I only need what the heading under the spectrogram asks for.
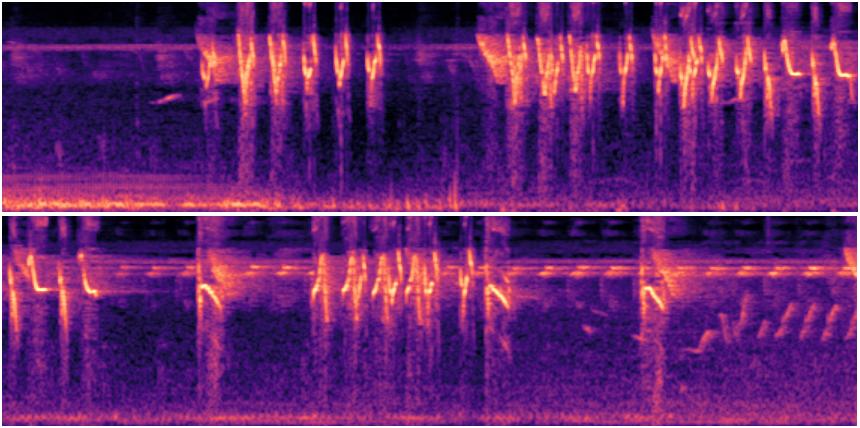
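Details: Bar-winged prinia (ciblek kristal) delivering dense ngebren song with six variations, used to master competition songbirds: long chattering streams of rapid high chirps with brief breaks, ending in faint rising twitters; low hum at the start.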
